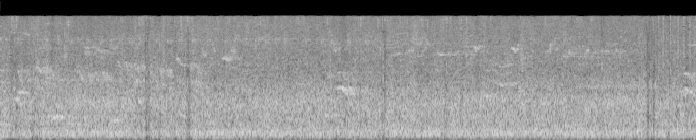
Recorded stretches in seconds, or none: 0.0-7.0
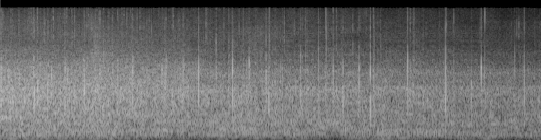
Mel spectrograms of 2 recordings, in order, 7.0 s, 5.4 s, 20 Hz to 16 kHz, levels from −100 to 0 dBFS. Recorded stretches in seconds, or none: 0.0-1.9

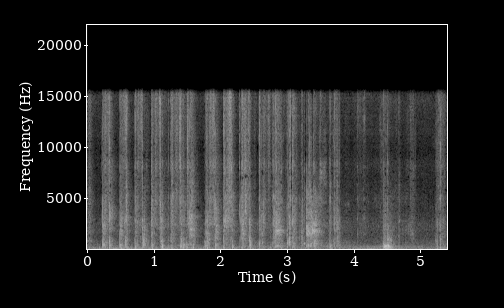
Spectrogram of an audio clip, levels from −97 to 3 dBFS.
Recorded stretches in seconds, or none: 0.0-1.2; 4.4-5.4

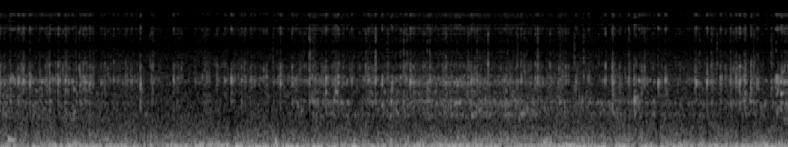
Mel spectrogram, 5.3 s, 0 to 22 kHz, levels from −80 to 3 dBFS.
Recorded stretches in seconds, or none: 0.0-1.4; 2.1-5.3

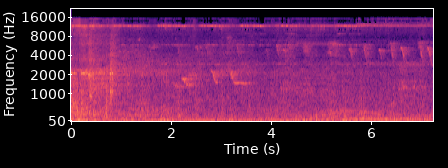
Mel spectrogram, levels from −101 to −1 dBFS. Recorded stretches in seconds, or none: 0.9-4.5; 5.3-7.3

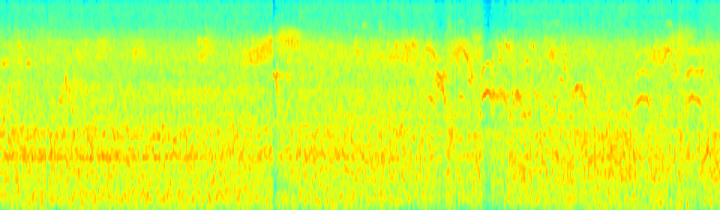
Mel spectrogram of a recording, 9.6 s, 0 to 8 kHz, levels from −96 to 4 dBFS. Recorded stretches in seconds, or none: 2.6-9.6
